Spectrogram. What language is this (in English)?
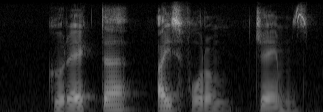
Afrikaans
